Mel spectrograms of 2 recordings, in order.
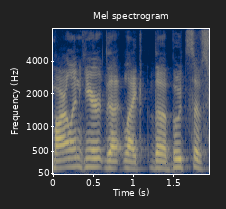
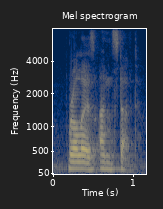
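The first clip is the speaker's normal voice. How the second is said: flat, unexcited deadpan, quieter; 5 dB quieter than usual. Announcing a game result to the players: flat, unexcited. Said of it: "Don't sound so excited".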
